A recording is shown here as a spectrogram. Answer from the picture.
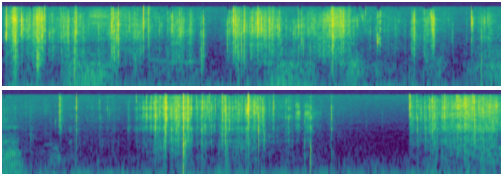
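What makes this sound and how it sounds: A gold metallic foil pouch with a label is held in both hands and then by the ear, crumpled and rubbed with the fingertips. Bright, dense crinkling comes in bursts with sharp crackles, broken by short quiet pauses, over a faint low hum.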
